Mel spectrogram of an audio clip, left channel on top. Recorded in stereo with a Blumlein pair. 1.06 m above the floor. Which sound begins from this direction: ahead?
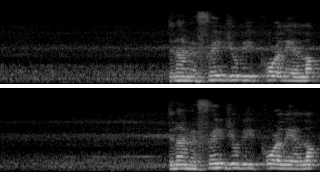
A man speaking, at 1.7 s.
